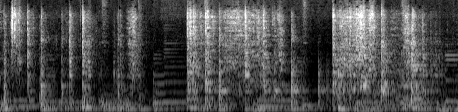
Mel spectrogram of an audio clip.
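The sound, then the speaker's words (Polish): A spoon stirs bigos in a pot, with repeated scraping and clinking of metal against the pot in an uneven rhythm, fairly loud and continuous, with no talking. “Musimy to mieszać, nie?”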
